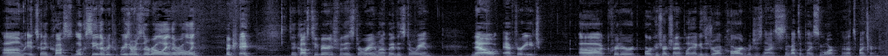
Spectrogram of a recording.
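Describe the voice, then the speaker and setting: A man's fairly high, very fast speech with lively intonation and audible room echo. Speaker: board game livestream host. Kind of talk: casual game playthrough and rules explanation. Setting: livestream studio. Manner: too quiet, soft-spoken.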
